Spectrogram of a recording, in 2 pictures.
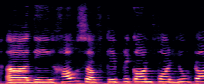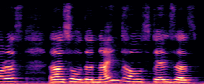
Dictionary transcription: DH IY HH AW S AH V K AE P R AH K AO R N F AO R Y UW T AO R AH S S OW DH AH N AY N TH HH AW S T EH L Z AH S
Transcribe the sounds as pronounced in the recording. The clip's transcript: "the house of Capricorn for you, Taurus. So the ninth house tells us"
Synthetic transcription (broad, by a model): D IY HH AW S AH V K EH P R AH K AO N F AO R Y UW T AO R AH S S OW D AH N AY N T HH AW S T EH L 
